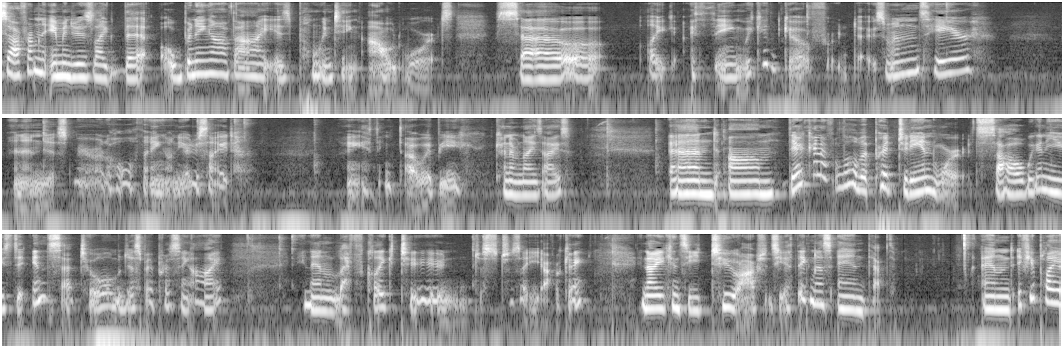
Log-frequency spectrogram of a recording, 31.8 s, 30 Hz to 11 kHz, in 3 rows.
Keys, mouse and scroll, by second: 7.8 c, 13.5-13.8 scroll down 3, 13.8 middle click, 26.0 click, 26.1 click, 31.1-31.5 scroll up 4.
